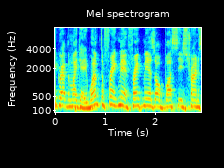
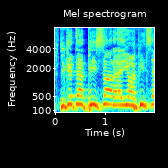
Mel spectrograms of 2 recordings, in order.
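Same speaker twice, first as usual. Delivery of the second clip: higher, louder promo shout that stumbles; Stone Cold impression; 6 semitones higher, 3 dB louder than usual. Botching the Austin promo for the guys, shouted. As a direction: bark the promo then fumble it. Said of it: "how he came out there and goes".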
